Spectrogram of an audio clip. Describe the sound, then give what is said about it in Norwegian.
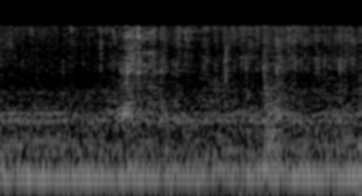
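King crab sizzles in hot virgin olive oil with garlic, ginger and chili, making a steady, even frying hiss over a low hum with no voices. “Panna er varm. Heller på en eh, virgin olivenolje, som jeg veit tåler en veldig god varme. Hvitløk, ingefær, chili. Sette på kongekrabba.”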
